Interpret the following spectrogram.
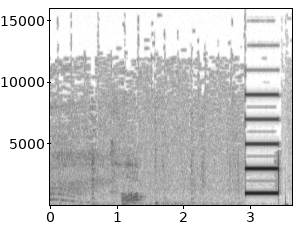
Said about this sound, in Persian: خب چرا بوق میزنه به نظر تو؟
